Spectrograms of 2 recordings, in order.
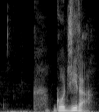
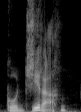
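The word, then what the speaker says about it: ゴジラ: Gojira. Yes, Beatlesman's pronouncing it correctly. Gojira. Godzilla in Japanese is Gojira.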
